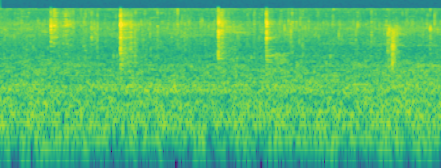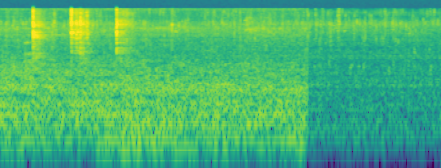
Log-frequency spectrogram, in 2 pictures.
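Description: A thick stew bubbles and simmers in a pot.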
